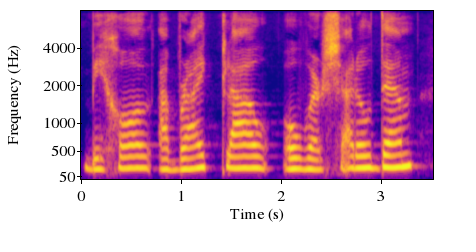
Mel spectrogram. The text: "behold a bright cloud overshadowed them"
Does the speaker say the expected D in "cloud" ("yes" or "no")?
no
